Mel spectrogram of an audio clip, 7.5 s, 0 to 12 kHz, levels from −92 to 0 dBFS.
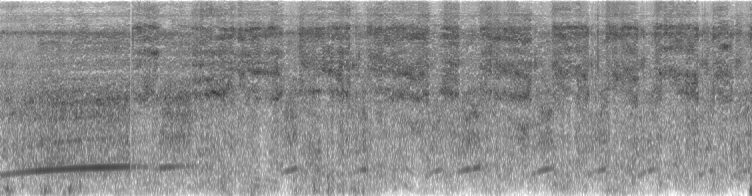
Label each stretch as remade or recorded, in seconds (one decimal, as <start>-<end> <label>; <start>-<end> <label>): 0.0-7.5 remade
